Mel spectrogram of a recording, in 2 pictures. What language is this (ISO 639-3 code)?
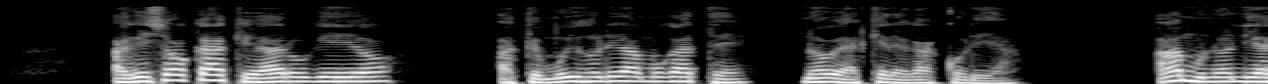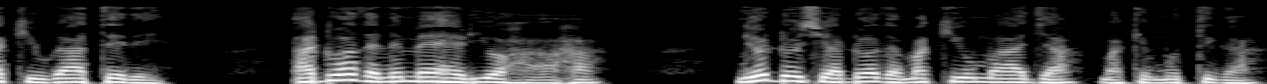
kik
